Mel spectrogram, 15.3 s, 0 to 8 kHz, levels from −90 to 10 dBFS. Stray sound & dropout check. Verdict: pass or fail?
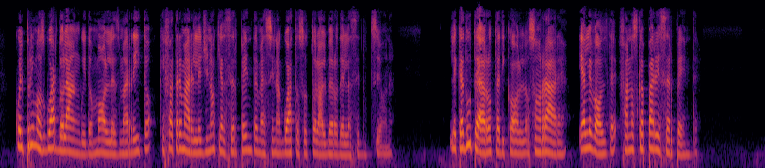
pass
